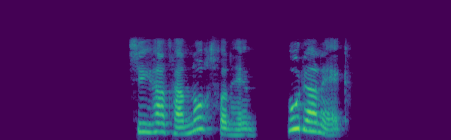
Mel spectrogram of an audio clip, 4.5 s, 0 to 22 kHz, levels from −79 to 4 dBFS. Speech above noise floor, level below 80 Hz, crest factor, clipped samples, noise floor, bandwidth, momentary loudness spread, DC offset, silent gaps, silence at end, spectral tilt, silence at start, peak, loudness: over 70 dB; -72 dBFS; 20 dB; under 0.1%; under -90 dBFS; 7.4 kHz; 16 LU; under 0.1%; 2.65-2.85 s; 1.05 s; -3 dB/octave; 1.3 s; -4 dBFS; -21 LUFS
